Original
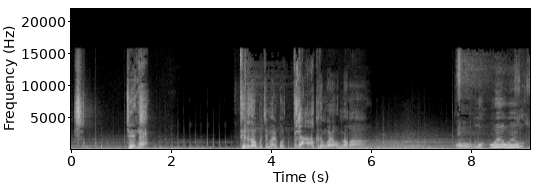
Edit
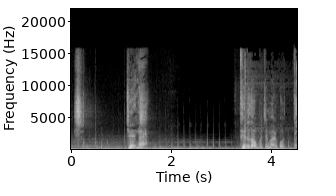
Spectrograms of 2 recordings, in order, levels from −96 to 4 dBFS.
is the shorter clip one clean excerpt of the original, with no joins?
yes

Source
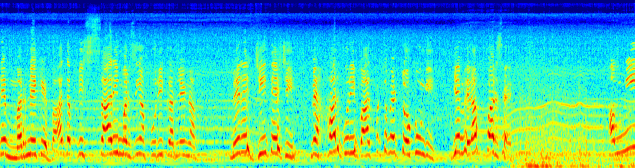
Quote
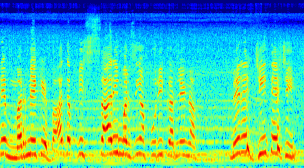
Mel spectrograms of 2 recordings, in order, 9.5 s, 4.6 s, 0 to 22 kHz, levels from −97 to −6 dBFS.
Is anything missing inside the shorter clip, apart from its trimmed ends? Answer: no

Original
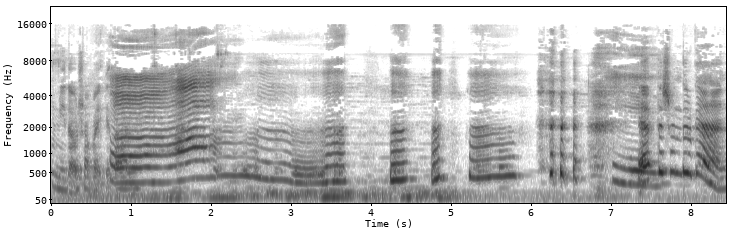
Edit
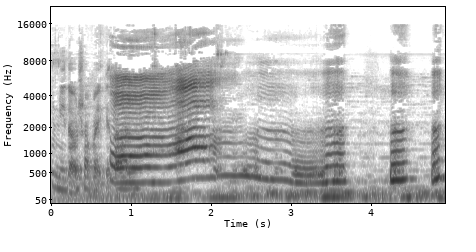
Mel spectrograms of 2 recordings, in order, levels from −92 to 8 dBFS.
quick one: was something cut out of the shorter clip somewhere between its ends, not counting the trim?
no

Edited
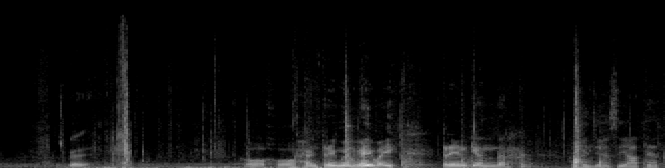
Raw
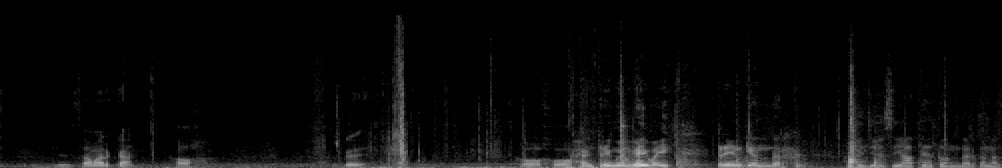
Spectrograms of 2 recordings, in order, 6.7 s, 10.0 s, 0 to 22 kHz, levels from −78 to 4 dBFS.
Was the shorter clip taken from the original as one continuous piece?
yes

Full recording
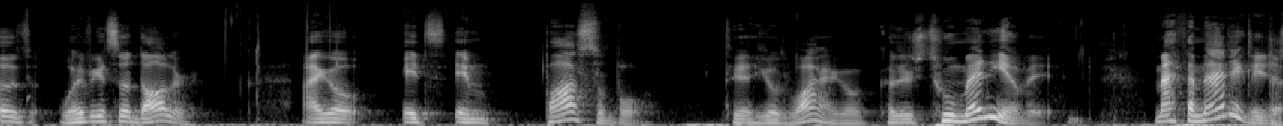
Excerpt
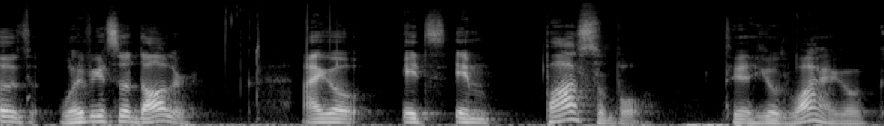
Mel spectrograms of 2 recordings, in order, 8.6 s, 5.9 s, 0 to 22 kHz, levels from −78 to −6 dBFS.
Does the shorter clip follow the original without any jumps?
yes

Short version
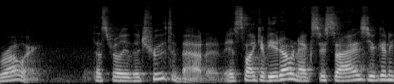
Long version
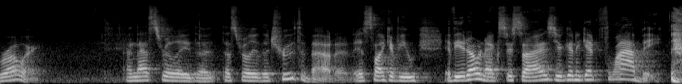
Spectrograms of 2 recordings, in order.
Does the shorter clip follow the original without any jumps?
no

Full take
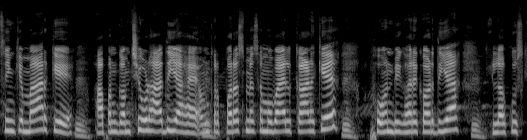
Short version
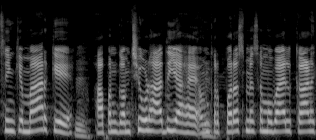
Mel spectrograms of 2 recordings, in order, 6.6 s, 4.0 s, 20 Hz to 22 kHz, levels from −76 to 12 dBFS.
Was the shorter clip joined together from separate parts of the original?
no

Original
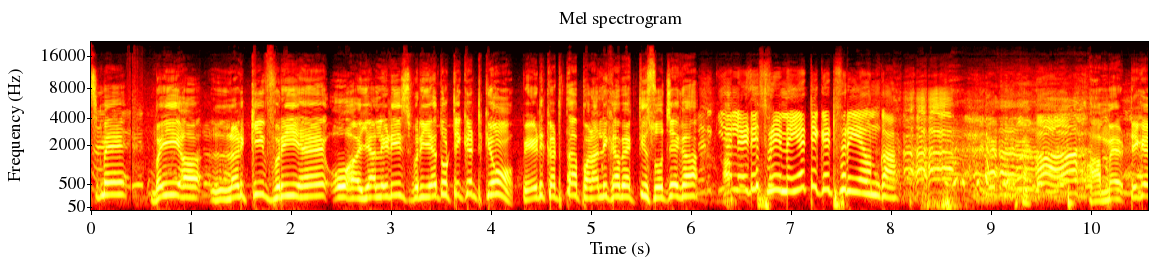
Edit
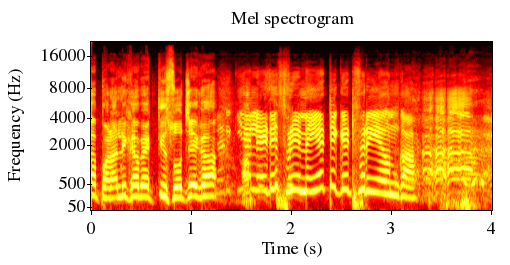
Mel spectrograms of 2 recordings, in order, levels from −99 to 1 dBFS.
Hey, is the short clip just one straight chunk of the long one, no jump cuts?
yes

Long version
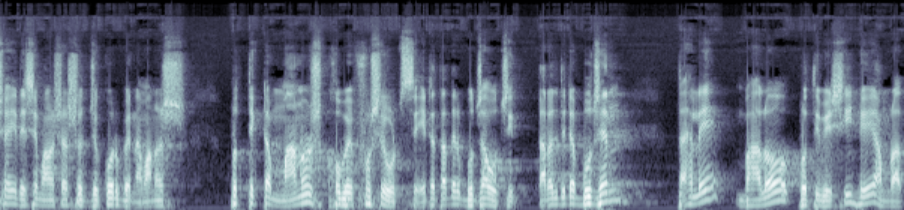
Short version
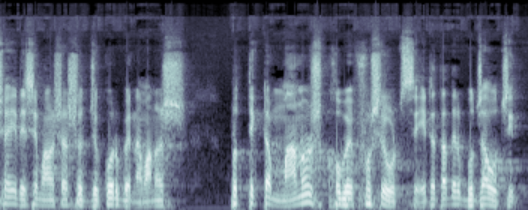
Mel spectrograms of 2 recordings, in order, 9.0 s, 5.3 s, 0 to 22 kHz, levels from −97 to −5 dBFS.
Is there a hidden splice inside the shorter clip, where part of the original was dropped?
no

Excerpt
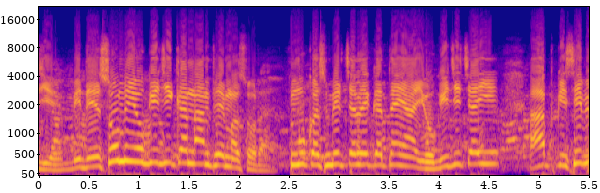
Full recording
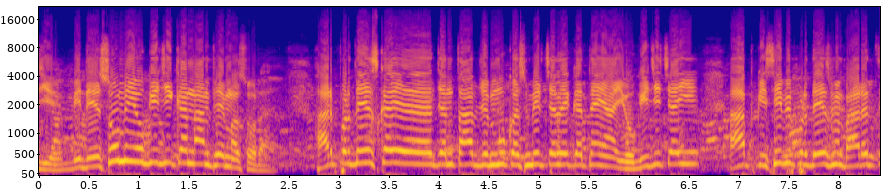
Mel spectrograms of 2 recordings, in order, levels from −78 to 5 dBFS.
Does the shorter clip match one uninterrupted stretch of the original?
no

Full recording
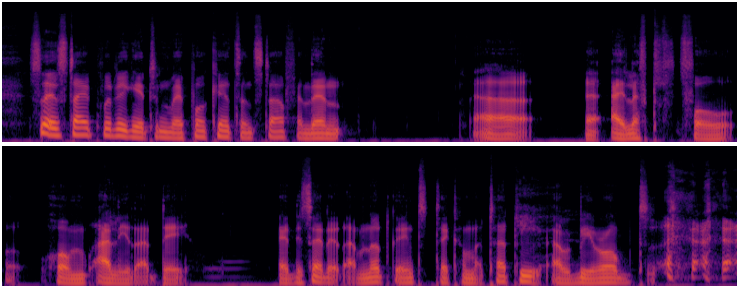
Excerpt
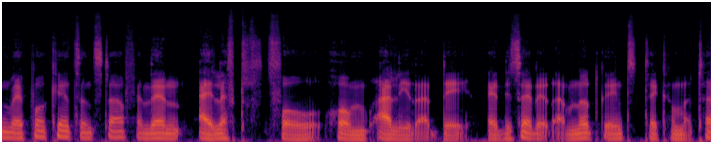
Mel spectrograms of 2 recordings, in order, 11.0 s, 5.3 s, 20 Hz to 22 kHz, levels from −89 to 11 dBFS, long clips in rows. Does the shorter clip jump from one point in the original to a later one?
yes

